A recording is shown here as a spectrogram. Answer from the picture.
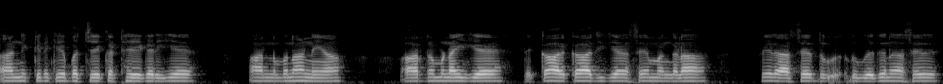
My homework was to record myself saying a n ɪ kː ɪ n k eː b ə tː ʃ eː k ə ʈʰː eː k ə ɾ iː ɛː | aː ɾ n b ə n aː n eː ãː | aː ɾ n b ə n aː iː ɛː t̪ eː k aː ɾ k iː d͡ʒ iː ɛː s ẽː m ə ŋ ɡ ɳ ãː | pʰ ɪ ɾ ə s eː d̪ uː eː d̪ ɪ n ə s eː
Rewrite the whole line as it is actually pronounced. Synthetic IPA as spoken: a n ɪ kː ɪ n k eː b ə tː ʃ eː k ə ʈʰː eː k ə ɾ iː ɛː | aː ɾ n b ə n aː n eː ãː | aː ɾ n b ə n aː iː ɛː t̪ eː k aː ɾ k aː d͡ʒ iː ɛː s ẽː m ə ŋ ɡ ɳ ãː | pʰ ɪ ɾ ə s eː d̪ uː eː d̪ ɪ n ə s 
